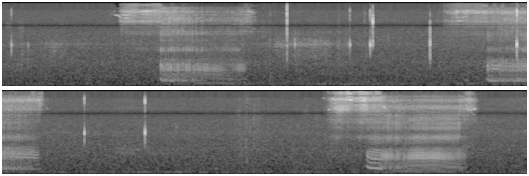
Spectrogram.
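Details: Sleeping pug snoring indoors: three long, rough, breathy snores about three to four seconds apart, each lasting roughly a second, with a few soft clicks between them.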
